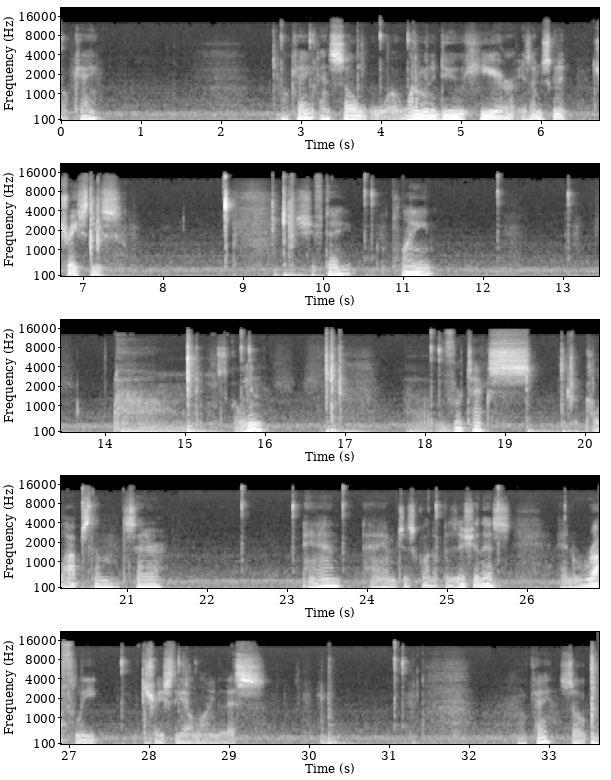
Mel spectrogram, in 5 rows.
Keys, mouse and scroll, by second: 0.3 click, 1.2 click, 1.8-2.9 middle drag, 7.1 n, 9.5 shift+a, 12.2-14.0 drag, 15.1 Tab, 16.9 ctrl+Tab, 19.7 alt+m, 22.5-25.5 drag, 25.7-27.6 drag, 28.1-30.0 middle drag, 31.1-32.9 drag, 33.5 e.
